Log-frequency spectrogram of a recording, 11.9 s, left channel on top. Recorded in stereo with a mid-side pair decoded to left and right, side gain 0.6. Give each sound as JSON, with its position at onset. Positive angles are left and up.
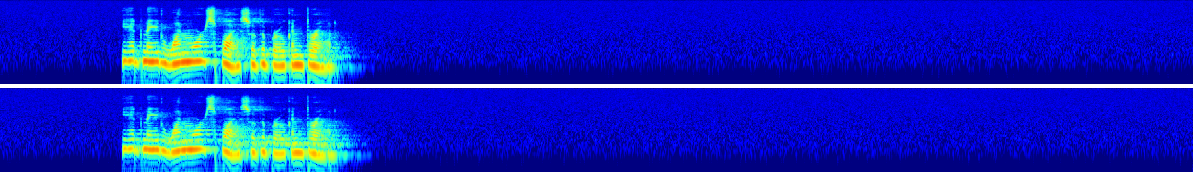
{"t": 1.2, "sound": "a woman speaking", "azimuth_deg": 30, "distance_m": 1.3}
